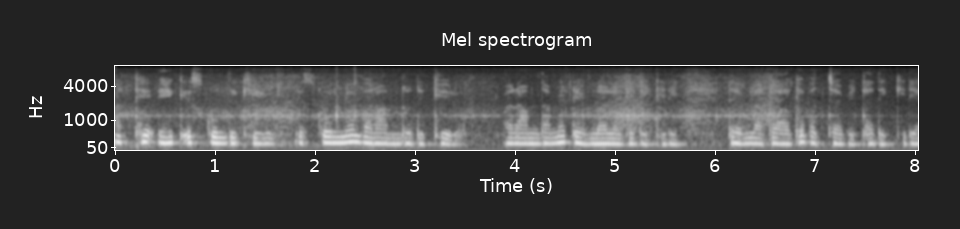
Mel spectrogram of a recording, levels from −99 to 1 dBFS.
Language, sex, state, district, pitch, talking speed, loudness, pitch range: Rajasthani, female, Rajasthan, Churu, 155 Hz, 180 wpm, -16 LUFS, 150-170 Hz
